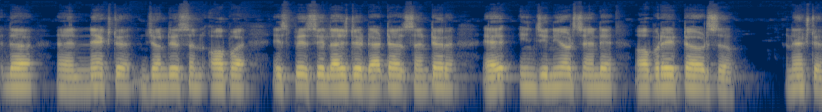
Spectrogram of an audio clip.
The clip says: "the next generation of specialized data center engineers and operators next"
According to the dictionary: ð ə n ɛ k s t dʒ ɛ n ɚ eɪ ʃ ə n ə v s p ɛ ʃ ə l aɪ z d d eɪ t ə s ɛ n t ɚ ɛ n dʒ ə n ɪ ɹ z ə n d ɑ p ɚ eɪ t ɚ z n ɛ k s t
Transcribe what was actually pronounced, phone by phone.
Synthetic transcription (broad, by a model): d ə n ɛ k s t dʒ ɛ n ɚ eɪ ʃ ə n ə p s p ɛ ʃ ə l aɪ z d d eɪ t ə s ɛ n t ɚ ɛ n dʒ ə n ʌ ɹ s ə n d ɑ p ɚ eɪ t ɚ s n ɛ k s t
